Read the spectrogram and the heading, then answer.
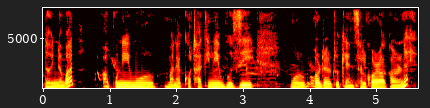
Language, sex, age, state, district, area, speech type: Assamese, female, 30-45, Assam, Dibrugarh, rural, spontaneous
